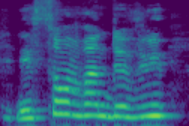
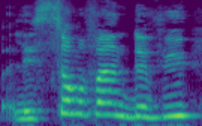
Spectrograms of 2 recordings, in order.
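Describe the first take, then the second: First: It is said in a plain, normal accent. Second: It is said with a put-on accent.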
